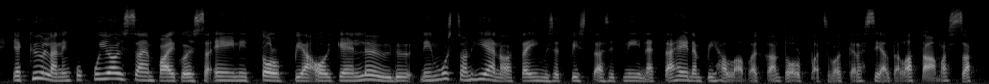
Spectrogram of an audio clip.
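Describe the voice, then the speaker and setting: A woman's fairly low voice, an ordinary speaking voice, with ordinary pitch variation, a moderate pace, hardly any pauses, and a dry, close sound with no echo. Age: 40s. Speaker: futurist. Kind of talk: panel discussion.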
